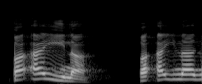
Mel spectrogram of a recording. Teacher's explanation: فَأَيْنَ، فَأَيْنَ میں یا ساکن سے پہلے زبر ہے، یالین ہوگا، نرمی سے ادا کریں گے، نون پر زبر ہے، فَأَيْنَ یہاں نون کی زبر کو کھینچنا نہیں ہے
